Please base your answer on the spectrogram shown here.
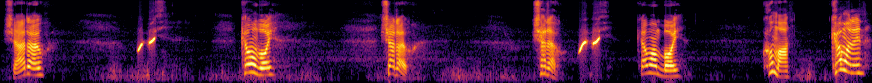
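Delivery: very high, sing-out recall call; calling a dog. Real, not acted. Owner calling Shadow to come on, high dog call.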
